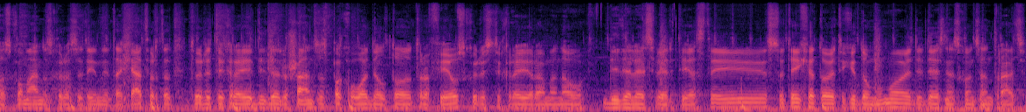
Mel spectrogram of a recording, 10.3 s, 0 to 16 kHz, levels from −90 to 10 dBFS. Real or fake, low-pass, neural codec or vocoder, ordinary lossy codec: fake; 14.4 kHz; vocoder, 44.1 kHz, 128 mel bands every 256 samples, BigVGAN v2; AAC, 64 kbps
